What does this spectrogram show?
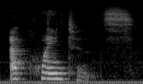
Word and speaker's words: acquaintances: family members good seven acquaintances this word has three syllables and we stress the middle one acquaintances acquaintances good to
